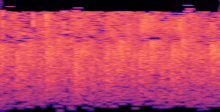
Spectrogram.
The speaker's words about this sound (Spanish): Y eso aplauden, miren lo que es esto, ¿no?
